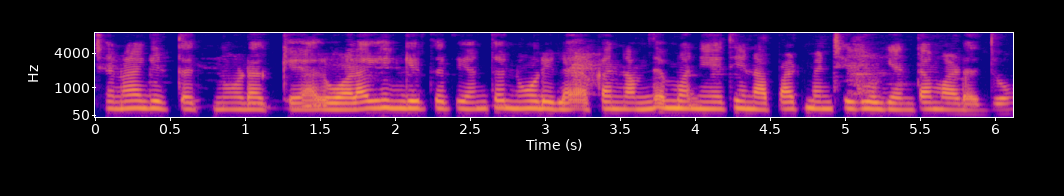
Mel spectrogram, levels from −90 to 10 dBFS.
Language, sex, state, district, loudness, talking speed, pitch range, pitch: Kannada, female, Karnataka, Bellary, -20 LUFS, 165 wpm, 195-215 Hz, 205 Hz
